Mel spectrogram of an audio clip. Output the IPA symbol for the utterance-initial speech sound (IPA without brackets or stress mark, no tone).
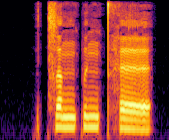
t͡s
